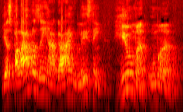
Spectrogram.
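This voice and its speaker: A man with a Brazilian Portuguese accent teaching an online English lesson. He explains patiently, slows down to model the English words, and keeps checking in with his students. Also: a little high, expressive. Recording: roomy echo.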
